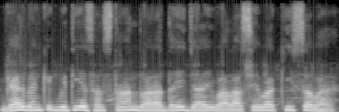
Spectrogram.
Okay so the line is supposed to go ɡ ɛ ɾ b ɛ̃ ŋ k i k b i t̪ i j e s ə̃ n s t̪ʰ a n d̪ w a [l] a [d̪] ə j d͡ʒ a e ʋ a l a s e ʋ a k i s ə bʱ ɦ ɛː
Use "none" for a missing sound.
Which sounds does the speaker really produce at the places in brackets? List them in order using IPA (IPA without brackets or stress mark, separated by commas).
ɾ, d̪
